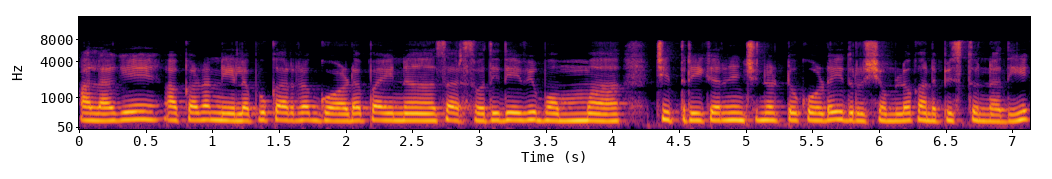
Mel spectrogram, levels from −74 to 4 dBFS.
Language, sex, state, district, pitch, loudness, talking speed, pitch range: Telugu, female, Andhra Pradesh, Krishna, 205 Hz, -12 LUFS, 135 wpm, 200-210 Hz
